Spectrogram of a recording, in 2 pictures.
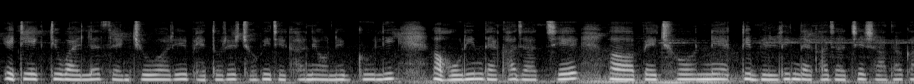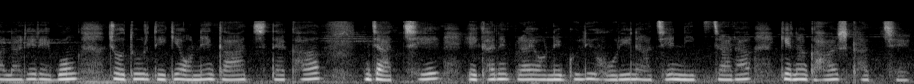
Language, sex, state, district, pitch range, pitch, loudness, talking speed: Bengali, female, Tripura, West Tripura, 220-235 Hz, 230 Hz, -19 LUFS, 110 wpm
